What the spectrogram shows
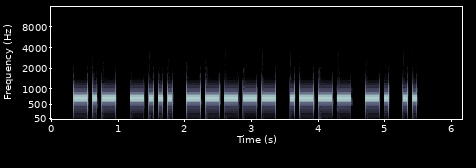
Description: Morse code, heard as a keyed tone, about 17 wpm, 700 Hz. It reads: KB0JNI
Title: USA Call Signs - 6 Characters - Repeated 2x - 17wpm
